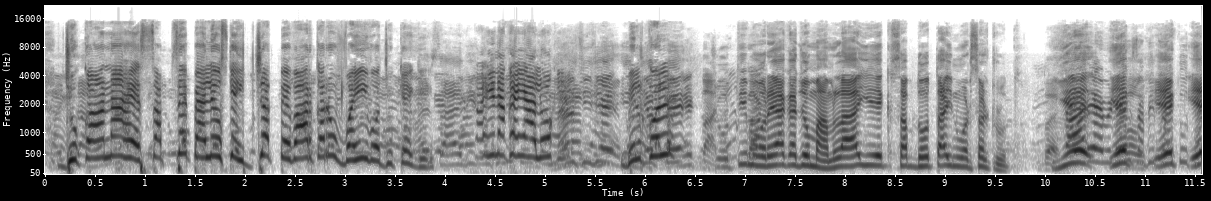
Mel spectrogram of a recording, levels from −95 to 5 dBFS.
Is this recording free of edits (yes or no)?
yes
